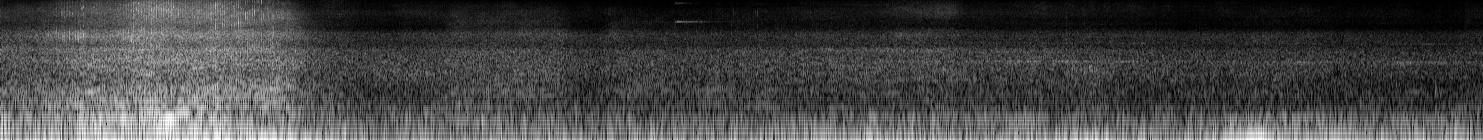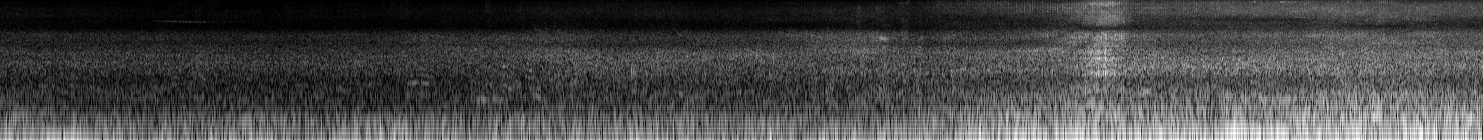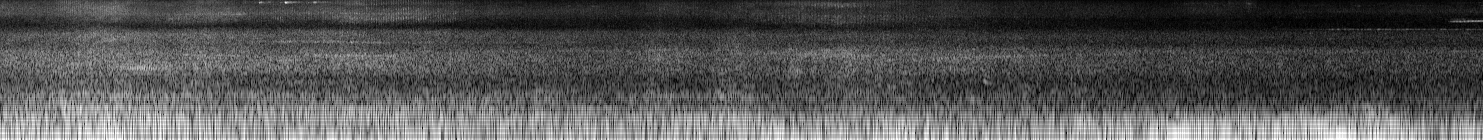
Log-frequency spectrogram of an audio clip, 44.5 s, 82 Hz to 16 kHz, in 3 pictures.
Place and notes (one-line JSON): {"title": "中山區聚盛里, Taipei City - Walking through the road", "date": "2014-04-03 11:25:00", "description": "Walking through the streets, Traffic Sound, Walking towards the north direction", "latitude": "25.06", "longitude": "121.53", "altitude": "23", "timezone": "Asia/Taipei"}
